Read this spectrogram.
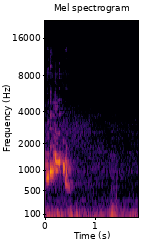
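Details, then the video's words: Australian magpie giving a brief, rich warble of gurgling, wavering notes lasting about half a second, then quiet over a low hum; wild magpies, a female and a male, being hand-fed white curl grubs in a garden. "More magpie warbling"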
